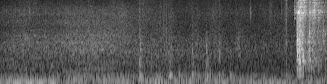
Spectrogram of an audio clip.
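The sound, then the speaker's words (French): A van's engine rumbles low and steady throughout, with a few light clicks and rattles, then a brief sharp burst of noise near the end as the van moves off. It is an evening in Paris, and the van's crew is out collecting shared electric scooters to recharge them. “Là, on rentre dans la camionnette.”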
